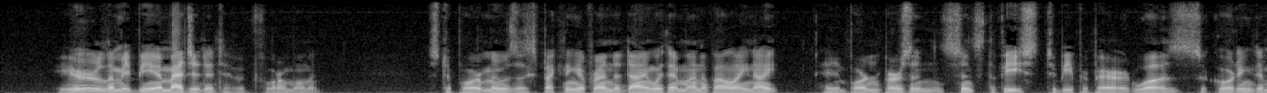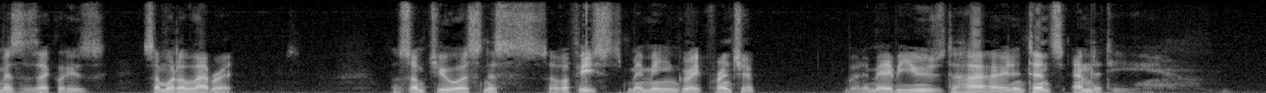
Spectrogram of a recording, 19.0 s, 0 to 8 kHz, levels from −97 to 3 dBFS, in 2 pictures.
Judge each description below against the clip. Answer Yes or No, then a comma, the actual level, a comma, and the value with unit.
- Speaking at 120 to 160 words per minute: No, average, 175 wpm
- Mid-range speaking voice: No, low, 100 Hz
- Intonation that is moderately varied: No, narrow, 2.1 semitones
